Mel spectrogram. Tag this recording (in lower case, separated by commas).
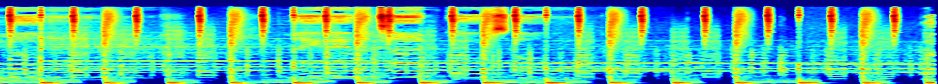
music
